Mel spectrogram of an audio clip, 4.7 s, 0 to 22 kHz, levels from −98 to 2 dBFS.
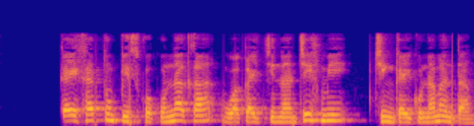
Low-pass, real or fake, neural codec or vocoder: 7.2 kHz; real; none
